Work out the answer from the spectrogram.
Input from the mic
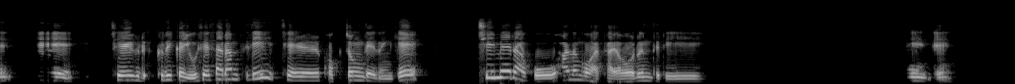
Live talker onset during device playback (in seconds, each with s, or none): none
